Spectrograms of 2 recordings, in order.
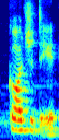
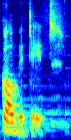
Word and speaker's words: cogitate: But the only thing is cog is g and coitate is j. So the right way to pronounce this is coitate, not cogitate.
